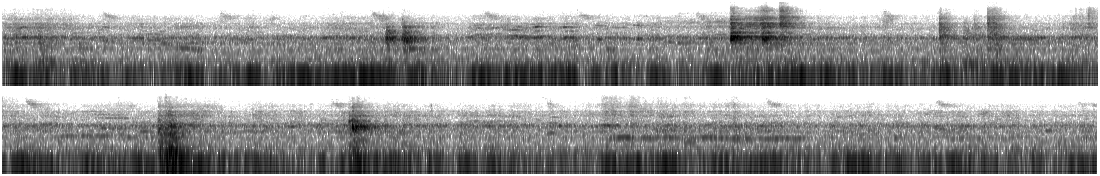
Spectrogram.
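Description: Hands rustle through braided hair.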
